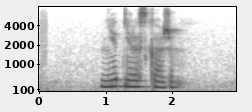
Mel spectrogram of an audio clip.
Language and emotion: Russian, neutral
